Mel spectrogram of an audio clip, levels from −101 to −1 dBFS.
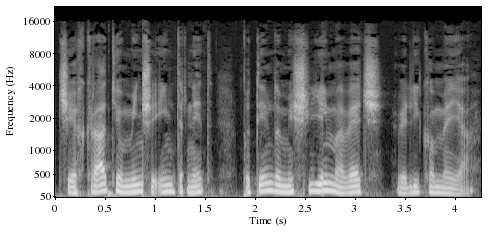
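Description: At 0.88 s and again at 2.68 s the speech jumps ahead, losing about a fifth of a second each time. That's likely audio missing between chunks, with roughly 2-second chunks.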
